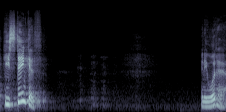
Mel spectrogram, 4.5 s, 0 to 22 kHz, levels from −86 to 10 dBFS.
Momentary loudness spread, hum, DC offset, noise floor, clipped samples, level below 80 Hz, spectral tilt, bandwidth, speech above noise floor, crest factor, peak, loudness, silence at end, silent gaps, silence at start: 17 LU; none; under 0.1%; -71 dBFS; under 0.1%; -70 dBFS; -3 dB/octave; 14 kHz; 52 dB; 22 dB; -2 dBFS; -18 LUFS; 0 s; none; 0 s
